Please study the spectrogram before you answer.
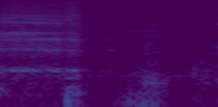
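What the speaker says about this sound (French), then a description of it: "je fais que de tousser" A single short, loud cough bursts out at the very end, after nearly a second of near silence.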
